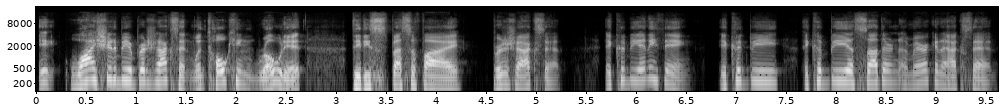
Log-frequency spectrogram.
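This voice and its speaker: A man's voice: high voice, lively intonation, a little fast, a bit bright, dry recording. A young adult man hosting an opinionated commentary show, arguing emphatically with lots of rhetorical questions. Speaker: political commentary host.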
